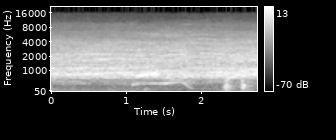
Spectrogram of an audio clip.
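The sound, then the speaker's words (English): A large outdoor crowd at Market Square, a DVE radio audience at a live-to-tape broadcast, cheers in a steady, dense roar, with a rising-and-falling whistle or whoop cutting through partway and a couple of sharp shouts near the end. “Jimmy Crenn, listen to this crowd.”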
